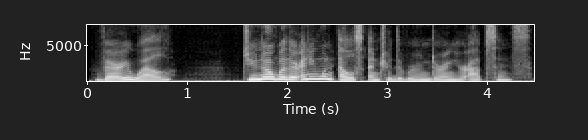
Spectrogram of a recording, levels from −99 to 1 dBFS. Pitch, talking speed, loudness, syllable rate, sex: 245 Hz, 200 wpm, -16 LUFS, 7.0 syllables/s, female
